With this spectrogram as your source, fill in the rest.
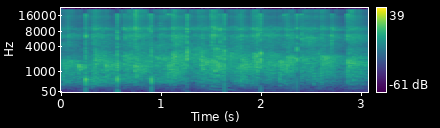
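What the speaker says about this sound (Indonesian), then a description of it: "Oke, beri tepuk tangan untuk kawan kita." Dense, steady applause from an audience in a classroom setting, a close wash of many hands clapping that fills the full three seconds with a few sharper claps standing out.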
